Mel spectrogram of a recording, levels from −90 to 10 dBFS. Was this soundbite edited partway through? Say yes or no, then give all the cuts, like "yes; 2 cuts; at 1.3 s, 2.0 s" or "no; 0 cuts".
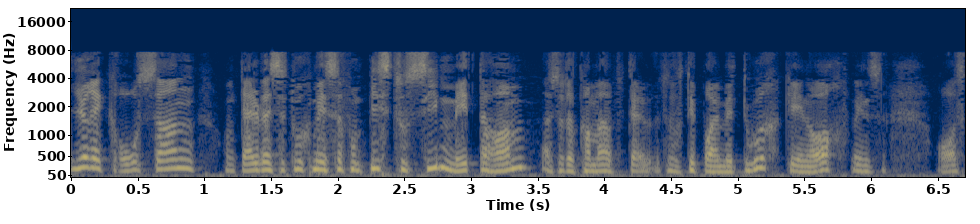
no; 0 cuts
